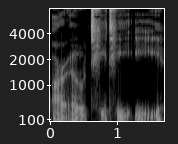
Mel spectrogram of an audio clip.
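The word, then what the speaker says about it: Rotte: That is spelled R-O-T-T-E, and I believe it's pronounced Rot.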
